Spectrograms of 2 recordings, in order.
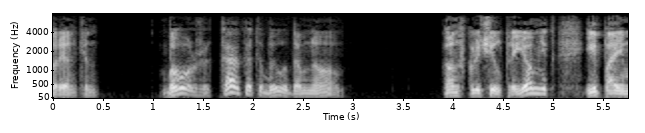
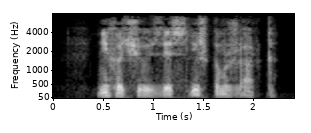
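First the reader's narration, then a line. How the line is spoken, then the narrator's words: Plain. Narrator (Russian): ответила Розамунда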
